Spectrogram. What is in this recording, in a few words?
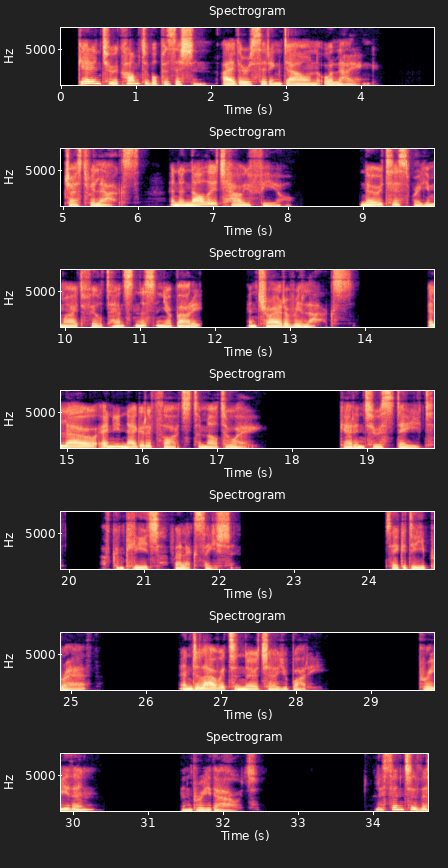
EN Guided meditation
